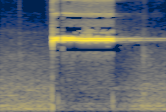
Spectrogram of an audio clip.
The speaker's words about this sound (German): Und vielleicht noch einen Doppelpfiff. Das gibt es ab und zu, wenn wir etwas Spezielles ankündigen müssen. Zum Beispiel einen Wechsel oder dass der Pfleger aufs Spielfeld muss kommen oder dass wir eine Ermahnung aussprechen müssen.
